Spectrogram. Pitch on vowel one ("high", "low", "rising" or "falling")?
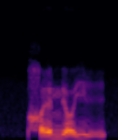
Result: rising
